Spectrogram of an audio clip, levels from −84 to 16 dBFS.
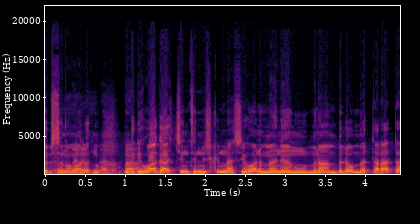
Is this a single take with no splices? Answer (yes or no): yes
